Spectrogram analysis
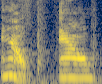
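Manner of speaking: pained ow from stomach cramps. Real, not acted. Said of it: "My stomach hurts".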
